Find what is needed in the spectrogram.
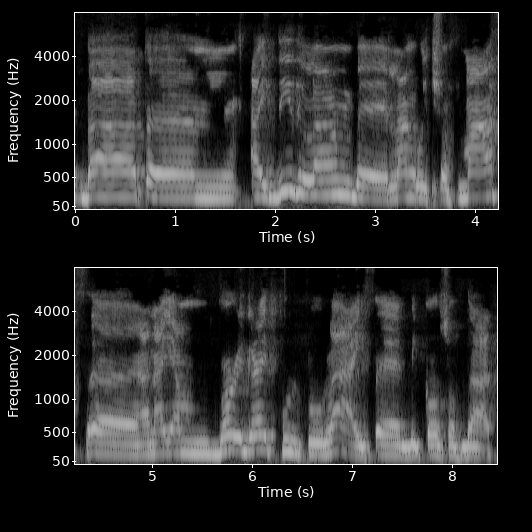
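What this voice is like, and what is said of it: Non-native English accent. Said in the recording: “it was very hard for me to learn English as a second language. You can see that my accent is not the best.”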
